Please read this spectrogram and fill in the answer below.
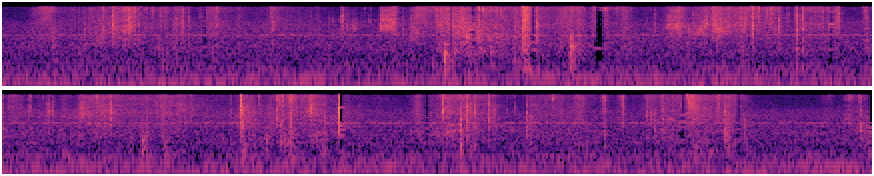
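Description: Pages of a glue book, a thick textbook with paper scraps glued onto its pages, being turned by hand: faint paper rustling with a few short soft ticks, over a low steady hum.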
